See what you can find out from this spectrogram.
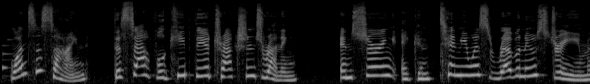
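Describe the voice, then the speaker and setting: A young noblewoman from a fantasy game, cheerful and poised. Her voice is high and swings melodically as she explains in polished, articulate sentences. Music plays behind her. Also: sing-song, moderate pace. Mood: businesslike, upbeat. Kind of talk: video game story dialogue acting. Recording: studio voice over game music.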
